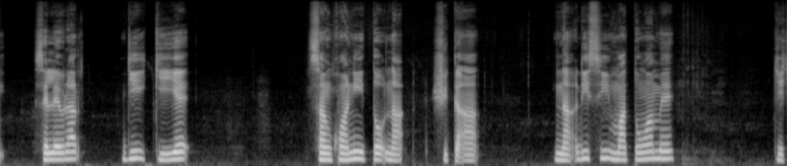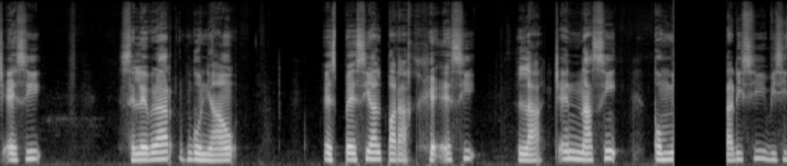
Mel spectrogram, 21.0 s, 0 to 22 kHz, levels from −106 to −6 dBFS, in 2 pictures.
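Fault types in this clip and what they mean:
Audio dropout to silence: near the end of this speech clip, from 19.48 to 20.19 s, the sound cuts to silence for about 0.71 s, with no room tone underneath. The likely cause is the input briefly dropping out while the recorder kept writing silence, so whatever was said there is simply gone.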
